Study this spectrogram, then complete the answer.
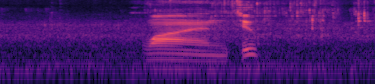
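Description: A couple ounces of rum pour into a cocktail glass, a short liquid gurgle close by over steady background hiss, with someone briefly speaking.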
